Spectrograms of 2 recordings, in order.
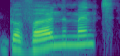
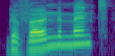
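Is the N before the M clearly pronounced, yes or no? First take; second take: yes; yes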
